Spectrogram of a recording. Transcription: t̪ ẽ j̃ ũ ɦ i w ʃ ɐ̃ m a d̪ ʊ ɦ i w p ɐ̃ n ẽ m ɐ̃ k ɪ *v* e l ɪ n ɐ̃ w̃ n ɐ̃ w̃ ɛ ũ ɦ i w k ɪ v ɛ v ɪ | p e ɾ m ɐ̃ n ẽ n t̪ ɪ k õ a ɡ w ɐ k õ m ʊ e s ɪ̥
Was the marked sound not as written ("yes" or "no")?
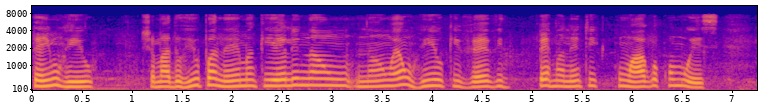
yes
